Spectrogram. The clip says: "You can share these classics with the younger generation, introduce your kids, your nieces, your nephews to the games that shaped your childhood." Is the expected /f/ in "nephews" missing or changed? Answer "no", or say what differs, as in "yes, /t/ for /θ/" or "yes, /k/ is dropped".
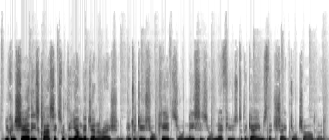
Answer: no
